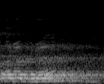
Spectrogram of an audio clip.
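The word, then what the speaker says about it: Örebro: event today um I'm on my way to orobro but that's the right pronunciation where I'm working with this Swedish chamber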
